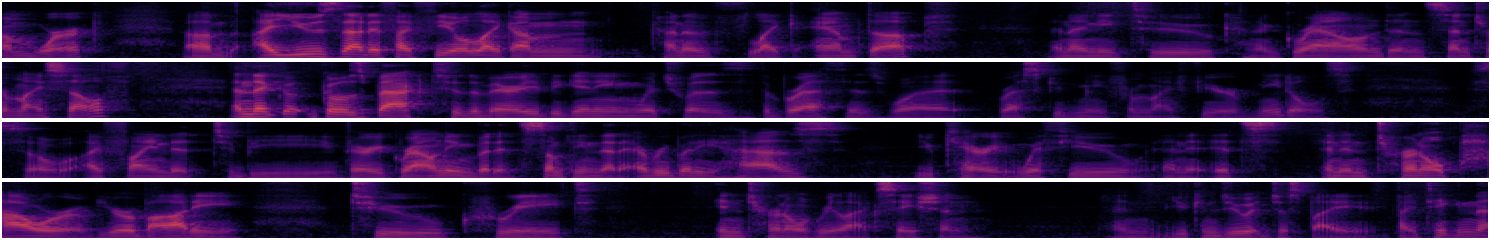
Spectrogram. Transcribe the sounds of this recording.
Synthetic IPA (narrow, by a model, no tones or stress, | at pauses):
ʌ̃mwɜ˞k | a̰ɪjʉzðɨɾɨfaɪfilaɪkãɪ̃mkʰãɪ̃ndʌv̥laɪkæ̃mp̚tʌp | ɨ̰̃ñaɪnid̚tʰɨkʰãɪ̃ndɨɡɹãʊ̃ndɨ̃nsɛ̃ntʰə˞maɪsɛlˠf | ɨ̃nðɨt̚ɡ̥oʊzbæk̚tʰɨðɨvɛɹibɨɡɪ̃ñɪ̃ŋwɨt͡ʃwʌzðɨbɹɛθɨzwʌt̚ɹɛskjʉd̚mifɹʌ̃mːaɪfɪɹʌvniɾl̩ˠz̥ | so̰ʊa̰ɪfãɪ̃ndɨtʰɨbivɛɹiɡɹãʊ̃ndɪ̃ŋbʌɾɨtsʌ̃mθɪ̃ŋðɨɾɛ̰vɹibɑɾiəz | jɨ̰kʰɛɹiɨ̰ʔwɪðjʉɨ̃nɪts | ɨ̃nɨ̃ntʰɜ̃˞nl̩ˠpʰaʊə˞ʌvjə˞bɑɾiɾɨkʰɹ̥ieɪɾɨ̃ntʰɜ̃˞nl̩ˠɹilæ̰kseɪʃɨ̃n | ɨ̃njɨ̰kʰn̩dɨɨt̚d̥ʒ̥ʌsb̥a̰ɪb̥aɪtʰeɪkɪ̃ŋð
